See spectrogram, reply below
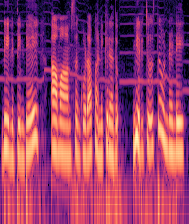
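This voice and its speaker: A woman's voice: medium pitch, normal speed, darkish tone, faint music behind, natural voice. A woman voicing a caring village wife, determined, reassuring, storybook cartoon. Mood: confident.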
